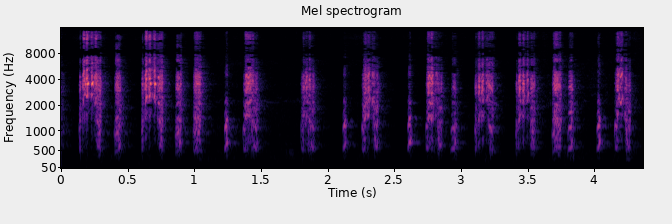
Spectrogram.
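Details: Chukar partridge kept as an excited hunting partridge, giving a rapid series of harsh, clucking chuck notes, about four per second, with a brief pause midway before the chattering resumes; no other clear sounds.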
